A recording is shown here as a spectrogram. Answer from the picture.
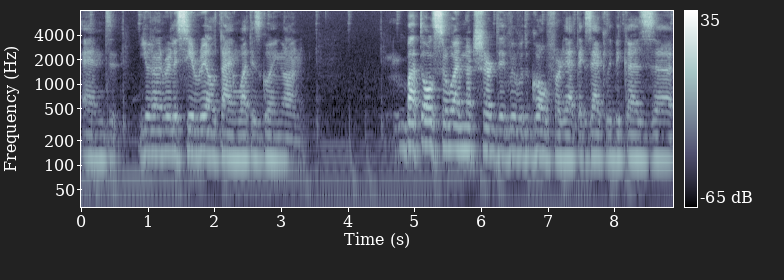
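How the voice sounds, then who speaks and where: A man speaks with a Serbian accent at medium pitch, fairly slowly and somewhat breathily. His intonation stays fairly even, and room echo is audible. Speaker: game developer. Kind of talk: live stream chat. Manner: halting.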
